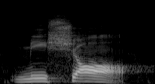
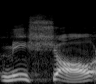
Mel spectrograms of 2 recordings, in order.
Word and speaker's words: Michal: We're studying today the story of David and his wife, Michal. Now, unusual name, right? Not one we're accustomed to. But Michal, or as the Hebrew word truly is to be pronounced, Michal, like that.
